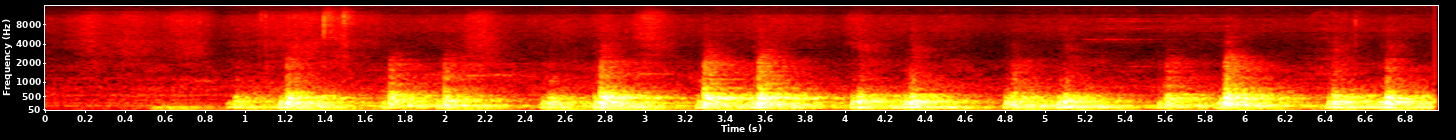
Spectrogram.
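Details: Real recording of normal heart sounds: regular low thumping heartbeats in a steady lub-dub pattern, illustrating the normal first heart sound (S1).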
